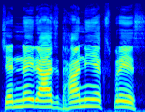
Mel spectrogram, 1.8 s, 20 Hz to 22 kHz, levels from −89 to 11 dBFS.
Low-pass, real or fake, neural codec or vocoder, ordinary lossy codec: 19.8 kHz; real; none; none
